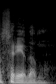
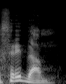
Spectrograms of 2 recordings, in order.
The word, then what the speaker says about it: средам: приказу согласно вашему распоряжению или ударением так ставится вас занятия проходят по средам по средам среды такие физические и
